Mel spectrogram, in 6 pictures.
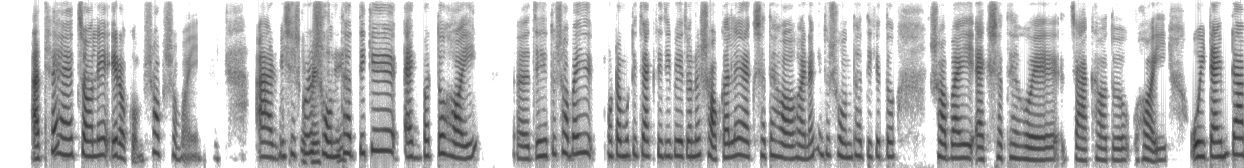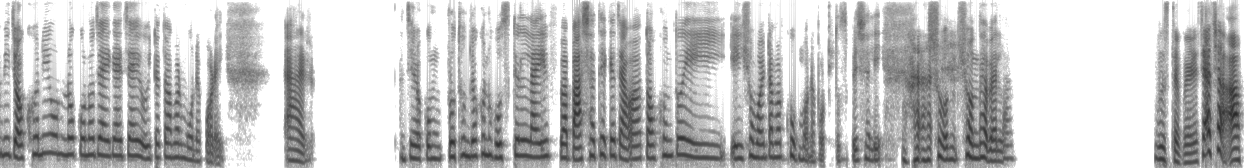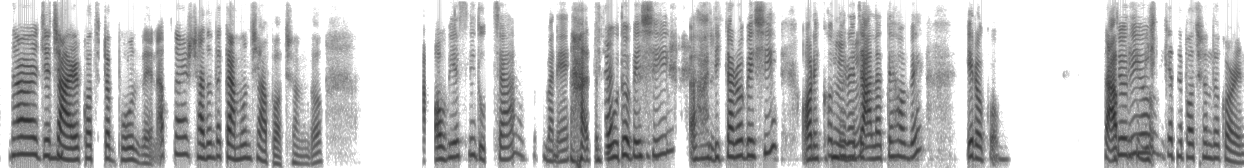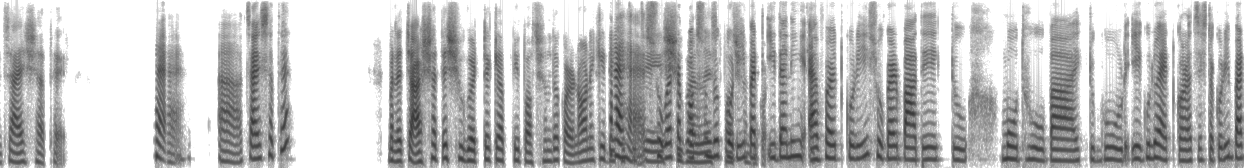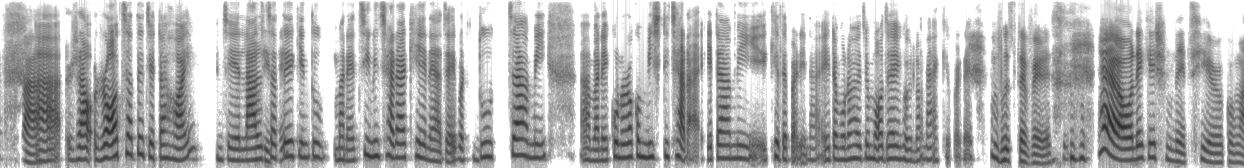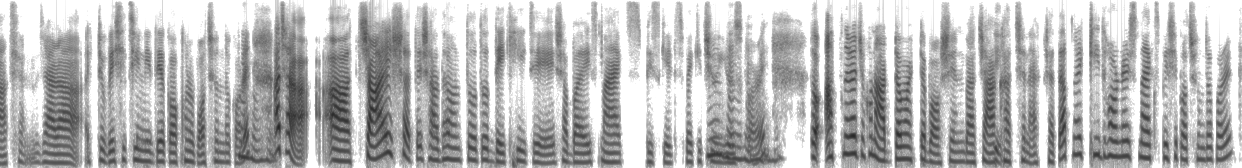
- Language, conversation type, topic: Bengali, podcast, কোনো খাবার কি কখনো তোমাকে বাড়ি বা কোনো বিশেষ স্মৃতির কথা মনে করিয়ে দেয়?
- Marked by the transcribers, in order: unintelligible speech; tapping; chuckle; laughing while speaking: "আচ্ছা"; chuckle; laughing while speaking: "বুঝতে পেরেছি"; chuckle; "মারতে" said as "মারটে"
